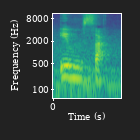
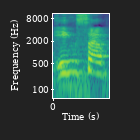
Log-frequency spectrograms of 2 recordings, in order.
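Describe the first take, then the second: First: It has an m sound and ends in k. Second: It has an ng sound and ends in p. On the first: The speaker calls it right. "im, imsak" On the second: The speaker calls it wrong. "Bukan ingsap kak"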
